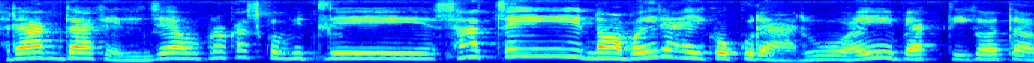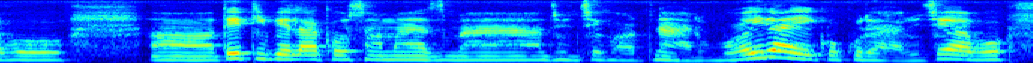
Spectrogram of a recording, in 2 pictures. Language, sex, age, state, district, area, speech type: Nepali, female, 30-45, West Bengal, Kalimpong, rural, spontaneous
